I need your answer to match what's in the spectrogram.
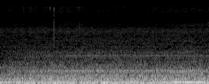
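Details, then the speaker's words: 1987 Mercedes 560SL R107 with no blower operation, 12 volts applied directly to pin 6 of the connector: steady, even low whoosh and hum, blower motor running freely at full speed; fault traced to the push button control unit. "And if we can hear that, but we do have a blower motor going full speed, so that gives me indication that all of this is working, but we have a failure in the push button control unit."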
